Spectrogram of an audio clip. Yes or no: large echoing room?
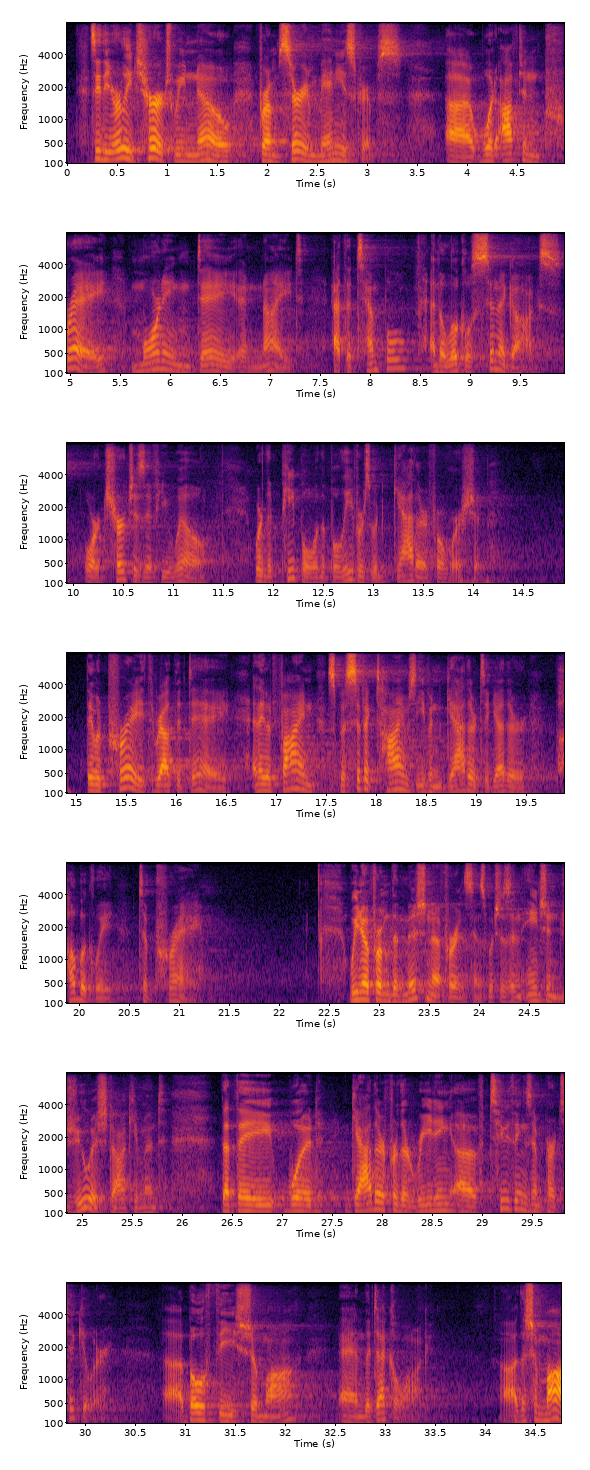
yes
